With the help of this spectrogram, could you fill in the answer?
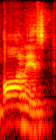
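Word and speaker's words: honest: উচ্চারণ কি? অনেস্ট। তাহলে যেহেতু আমরা ছোটবেলা থেকে পড়ে আসছি অনেস্টের আগে এন বসেন, তাই না? অনেস্ট man, hour, an hour.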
